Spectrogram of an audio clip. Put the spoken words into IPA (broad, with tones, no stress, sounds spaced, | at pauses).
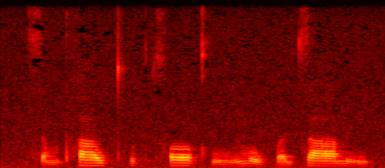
s ɐ˨˥ m pʰ aː˥ w t̪ʰ ʊ˧ k̚ t͡sʰ ɔː˥ kʰ uː˨˥ n m o˨˩ w p ɐ˨˥ j t͡s aː˥ m ɪ˨˩ ŋ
